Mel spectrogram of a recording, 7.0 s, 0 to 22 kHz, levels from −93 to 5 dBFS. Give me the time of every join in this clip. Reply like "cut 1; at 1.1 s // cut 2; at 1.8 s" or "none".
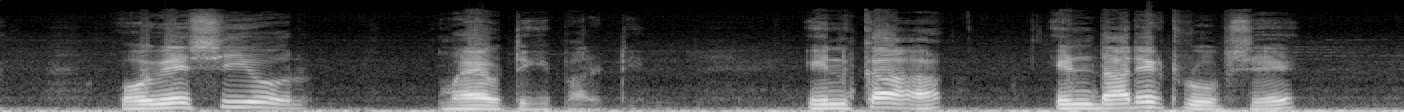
none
